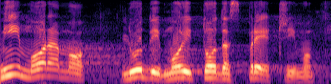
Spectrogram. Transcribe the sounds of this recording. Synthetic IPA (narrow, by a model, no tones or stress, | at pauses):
miːmo̞ːɾamo̞ | ʎuːd̪imo̞it̪o̞ːd̪aspɾeːt͡ʃimo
